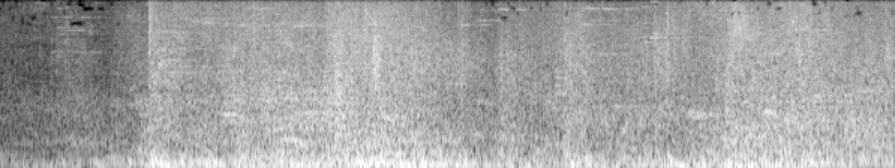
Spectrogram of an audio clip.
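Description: Game spell effects burst and clash loudly during a fight.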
